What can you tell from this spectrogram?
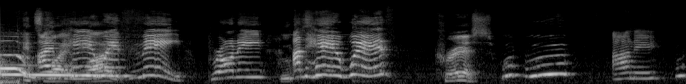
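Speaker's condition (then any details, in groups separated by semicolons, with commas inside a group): No condition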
